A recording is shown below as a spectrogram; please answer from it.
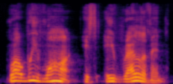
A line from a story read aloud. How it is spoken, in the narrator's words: Mother snapped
